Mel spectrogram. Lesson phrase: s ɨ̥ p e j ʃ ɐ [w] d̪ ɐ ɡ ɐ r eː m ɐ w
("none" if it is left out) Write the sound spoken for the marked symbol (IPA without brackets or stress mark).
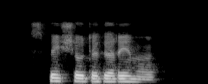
w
